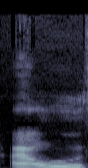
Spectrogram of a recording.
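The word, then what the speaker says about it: أعوذ: ریش باز کرده میشه اعوذ بگوی تلفظ کنی با من اعوذ عین است و سطح حلق ادا میشه اعوذ همزام از اول حلق اعوذ اعوذ بالله من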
